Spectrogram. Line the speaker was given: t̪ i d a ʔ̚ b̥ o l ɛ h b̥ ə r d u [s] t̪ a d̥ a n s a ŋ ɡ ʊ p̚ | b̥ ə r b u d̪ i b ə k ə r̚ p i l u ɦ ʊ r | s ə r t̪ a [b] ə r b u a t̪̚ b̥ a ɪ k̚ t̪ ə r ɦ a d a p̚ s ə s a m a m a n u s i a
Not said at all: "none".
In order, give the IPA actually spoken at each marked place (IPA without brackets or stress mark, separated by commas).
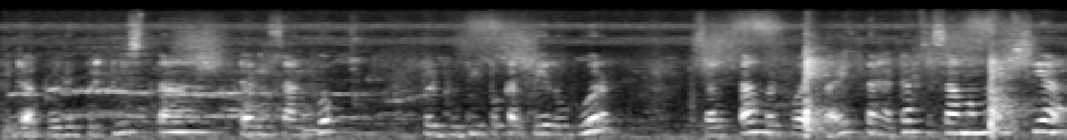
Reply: s, b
